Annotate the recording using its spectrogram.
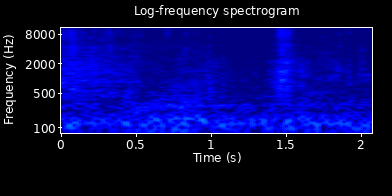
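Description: Faint handling noise: soft rustling with brief clicks at the start and about one and a half seconds in.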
